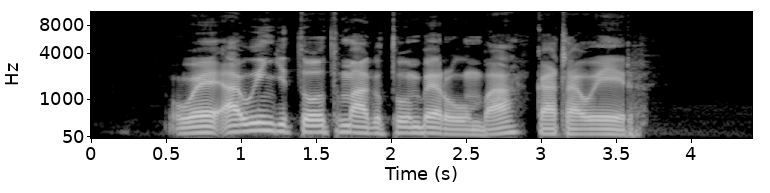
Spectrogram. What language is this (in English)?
Luo (Kenya and Tanzania)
